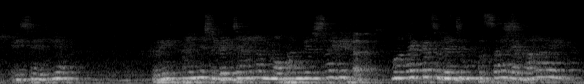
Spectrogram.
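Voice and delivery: put-on high, airy voice of a dying old pastor; old pastor quoted. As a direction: lift the voice high as the old man sees the chariot.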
